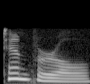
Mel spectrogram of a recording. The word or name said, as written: temporal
